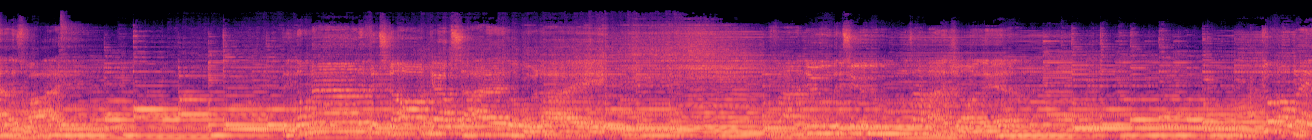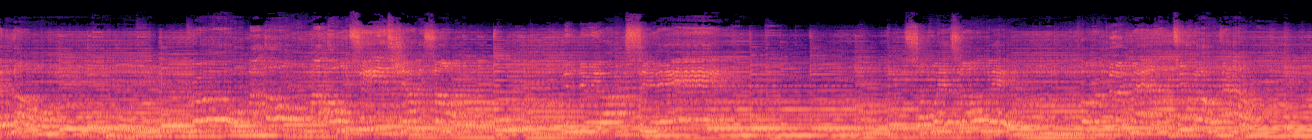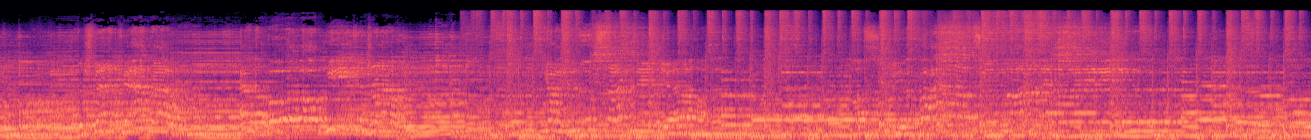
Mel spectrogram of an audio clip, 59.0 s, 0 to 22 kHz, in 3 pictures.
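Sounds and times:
accordion: 0.0 - 59.0
electric bass: 0.0 - 59.0
man singing: 0.0 - 59.0
piano: 0.0 - 59.0
drum kit and cymbals: 3.3 - 14.3, 45.5 - 59.0.

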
